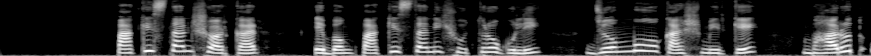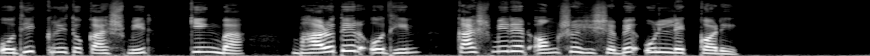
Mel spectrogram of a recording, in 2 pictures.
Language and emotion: Bengali, neutral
